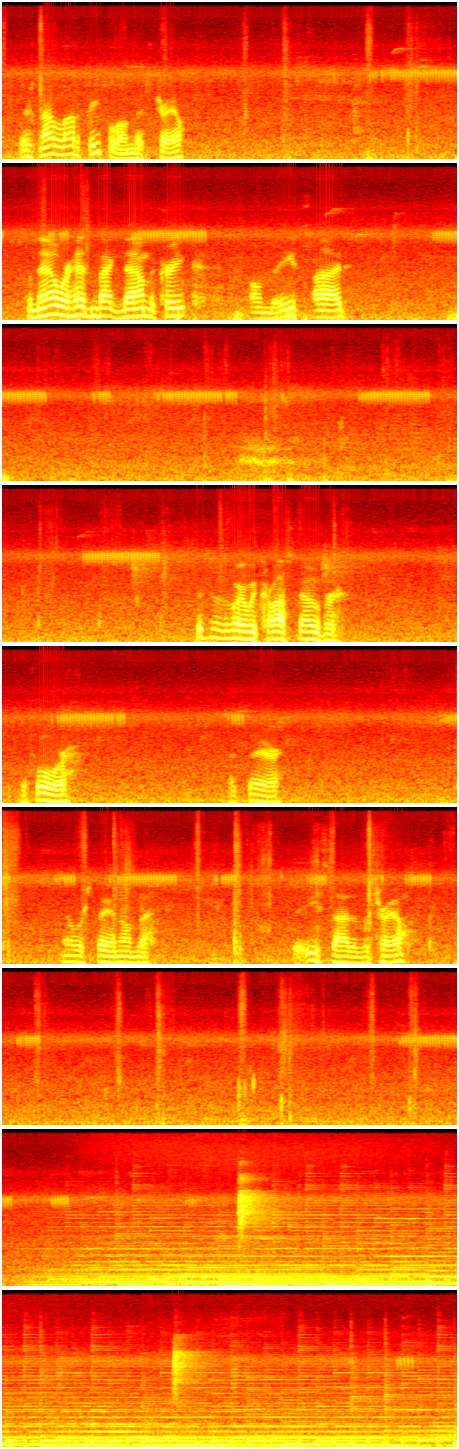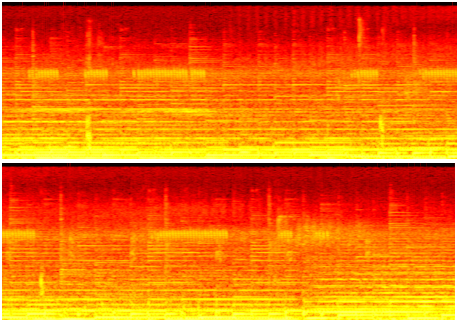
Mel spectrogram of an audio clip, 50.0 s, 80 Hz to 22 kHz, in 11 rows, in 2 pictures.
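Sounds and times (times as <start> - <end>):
footsteps on dirt trail: 0.0 - 6.3, 9.8 - 17.3, 22.6 - 33.2, 39.7 - 49.0
soft scuff: 3.6 - 4.3, 22.7 - 26.6, 27.2 - 31.6
insect trilling: 10.8 - 13.5, 31.6 - 48.6
music: 32.0 - 50.0.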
